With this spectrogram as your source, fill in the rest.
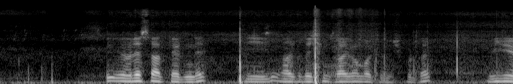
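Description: A middle-aged man speaks calmly and close by, outdoors.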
